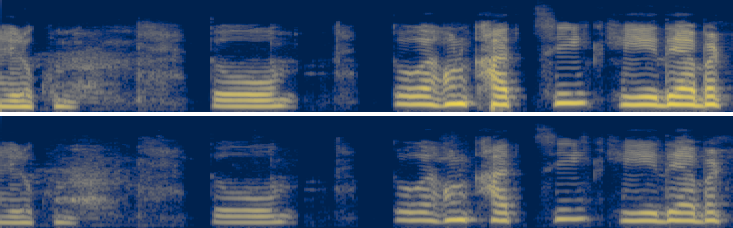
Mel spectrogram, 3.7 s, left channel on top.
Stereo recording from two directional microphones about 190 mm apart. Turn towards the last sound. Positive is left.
turn(degrees=40)  # may be behind; listen again after turning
